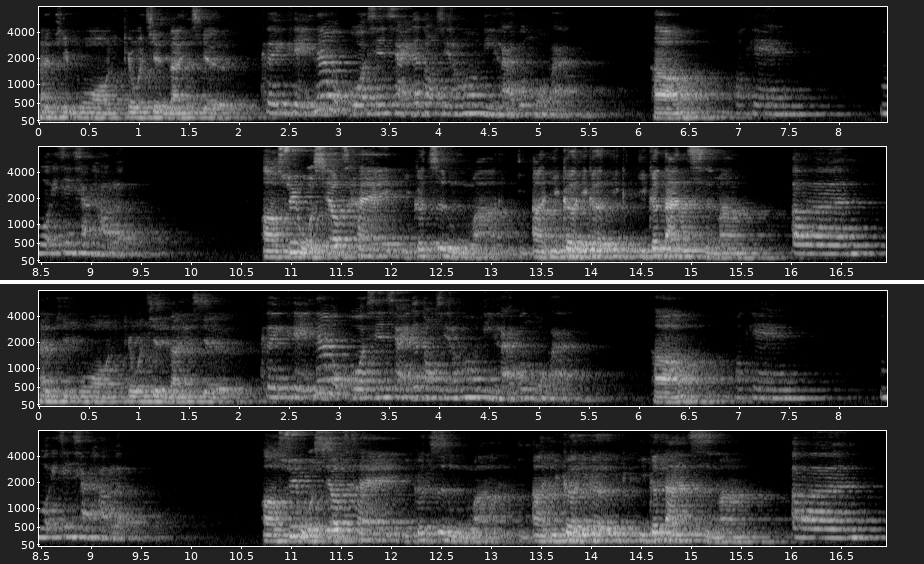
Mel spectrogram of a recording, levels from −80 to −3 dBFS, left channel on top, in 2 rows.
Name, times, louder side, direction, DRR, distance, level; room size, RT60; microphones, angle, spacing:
voice 1, 0.0-1.9 6.1-6.5 10.7-15.5, left 1 dB, 55° left, -4 dB, 3.5 m, -29 dB
voice 2, 2.2-5.4 7.0-7.5 8.4-9.4 16.0-16.8, equal, 25° right, -5 dB, 4.0 m, -34 dB
18.0 x 13.0 x 2.3 m, 1.4 s
head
